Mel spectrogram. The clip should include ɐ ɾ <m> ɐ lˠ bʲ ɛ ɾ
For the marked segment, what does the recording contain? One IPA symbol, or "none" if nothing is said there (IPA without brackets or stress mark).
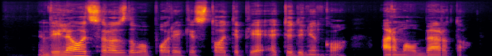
m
